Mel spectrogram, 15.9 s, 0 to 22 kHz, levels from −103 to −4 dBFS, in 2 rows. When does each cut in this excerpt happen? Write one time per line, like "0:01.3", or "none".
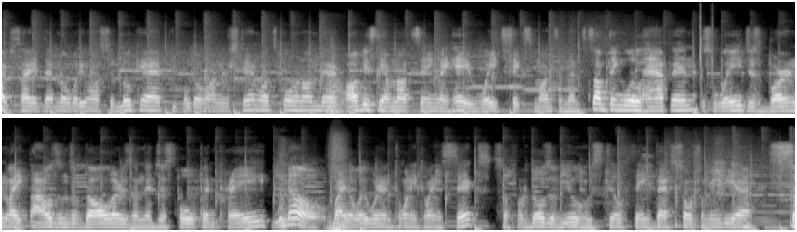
0:03.4
0:11.2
